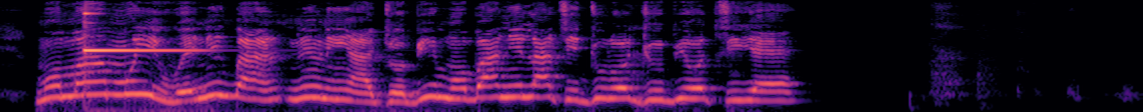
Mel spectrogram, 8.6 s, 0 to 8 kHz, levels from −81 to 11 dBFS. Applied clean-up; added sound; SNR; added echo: classical method log-MMSE.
